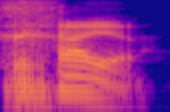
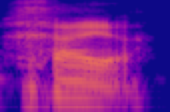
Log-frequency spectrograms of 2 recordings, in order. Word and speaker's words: Chaya: It's Chaya. Comes from the back of the throat. Chaya. You're talking about the first name of Libs of TikTok? It's pronounced Chaya.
